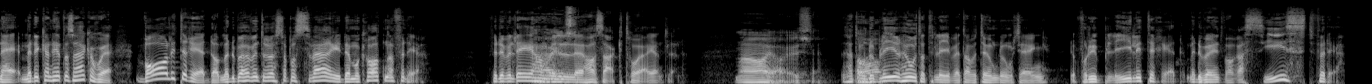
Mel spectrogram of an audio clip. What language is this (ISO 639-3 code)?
swe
